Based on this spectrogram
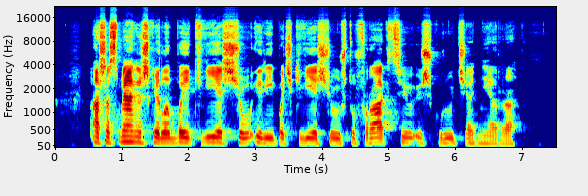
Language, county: Lithuanian, Vilnius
